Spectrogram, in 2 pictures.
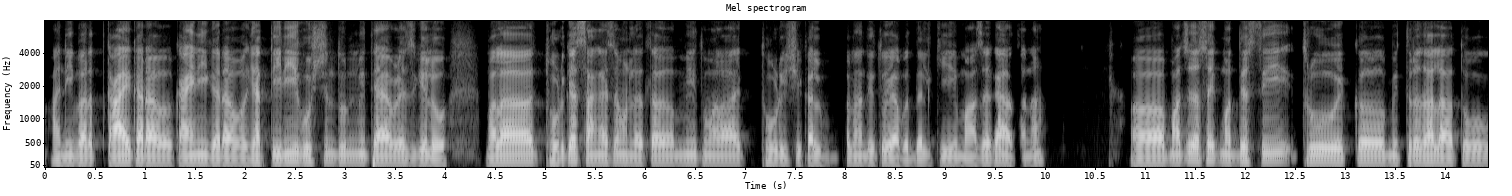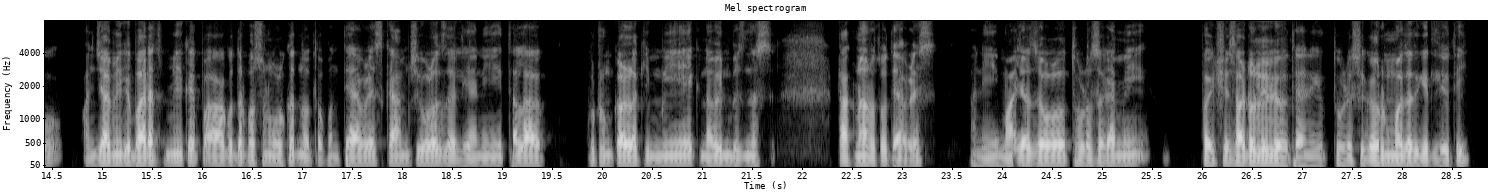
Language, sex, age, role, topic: Marathi, male, 35-39, guest, तुम्ही एखाद्या चुकीच्या निर्णयातून काय शिकलात?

